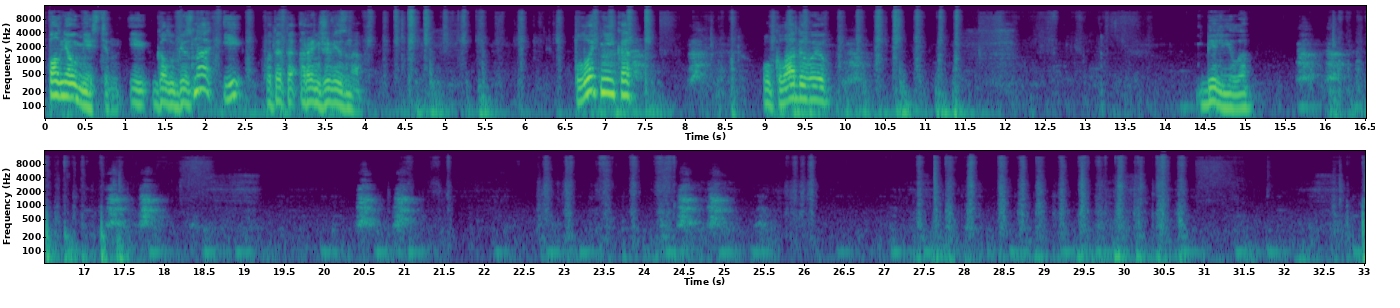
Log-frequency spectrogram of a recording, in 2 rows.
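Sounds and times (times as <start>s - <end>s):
paintbrush scratching on canvas: 1.4s - 11.7s, 16.0s - 17.6s, 22.6s - 24.6s, 25.7s - 26.2s, 27.3s - 31.4s.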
